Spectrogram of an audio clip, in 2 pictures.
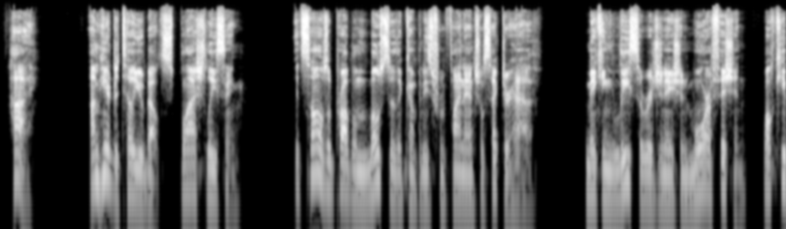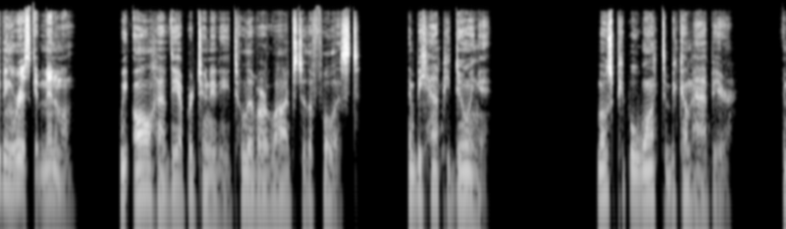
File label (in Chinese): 外籍英男, 干音, 抒情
